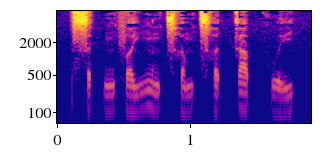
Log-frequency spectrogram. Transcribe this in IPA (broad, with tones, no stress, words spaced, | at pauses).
sɐ˨t̚ʊ˨ŋfɐ˨˥j ŋɐ˨˩nt͡sʰɐ˨˥m t͡sʰɐ˨˥t̚ kaː˧p̚kʷʰe˨˧j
